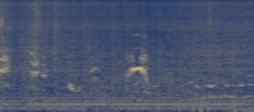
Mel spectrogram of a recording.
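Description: A young girl shouts excitedly.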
